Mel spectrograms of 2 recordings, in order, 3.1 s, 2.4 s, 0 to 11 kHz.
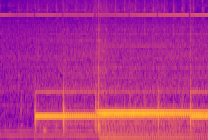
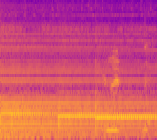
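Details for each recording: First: MIDI-controlled Hammond tone generator that had 60 Hz hum, after inserting a passive two-channel hum destroyer (PHE 300) inline on the output: steady clear organ-like tones change pitch with no buzz; clean output, no hum. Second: MIDI-controlled Hammond tone generator with all tones open, Arduino connected to a computer by USB: steady low buzz under a constant tone; 60 Hz mains hum from a ground loop through the USB connection, USB isolator ordered as the fix.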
